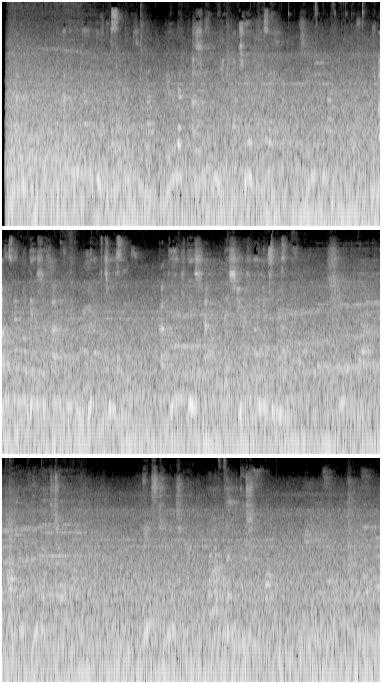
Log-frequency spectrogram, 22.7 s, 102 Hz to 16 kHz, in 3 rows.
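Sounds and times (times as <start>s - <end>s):
Yurakucho Line train at Kotake-mukaihara east: 0.0s - 22.6s.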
